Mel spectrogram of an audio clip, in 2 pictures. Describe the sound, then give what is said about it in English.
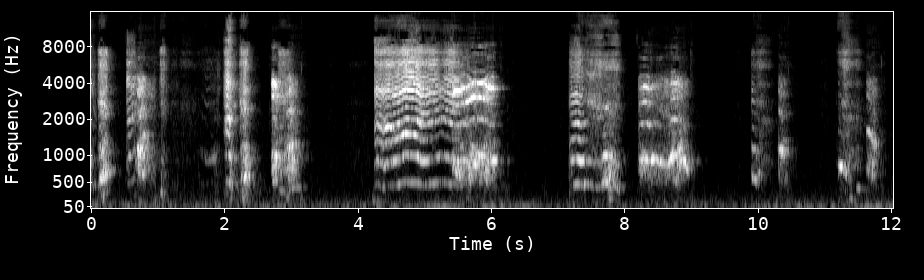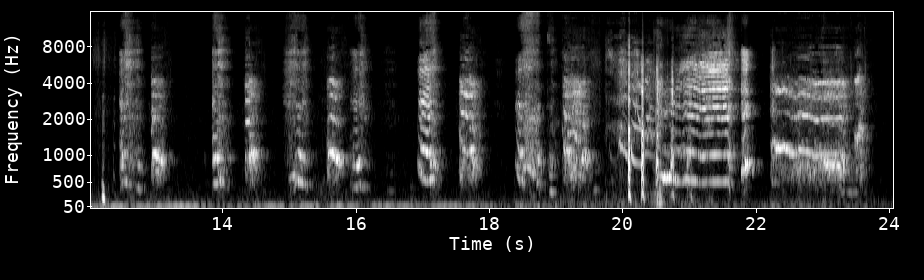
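A baby babbles and squeals in short bursts while a voice-activated Hello Kitty toy that mimics every sound it hears answers each one with a high, warbling electronic imitation, the two trading sounds back and forth in a quick, uneven rhythm. “Listen to this audio of a baby talking to its Hello Kitty voice activated toy.”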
